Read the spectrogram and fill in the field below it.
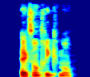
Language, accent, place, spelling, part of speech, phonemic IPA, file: French, France, Lyon, excentriquement, adverb, /ɛk.sɑ̃.tʁik.mɑ̃/, LL-Q150 (fra)-excentriquement.wav
- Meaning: eccentrically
